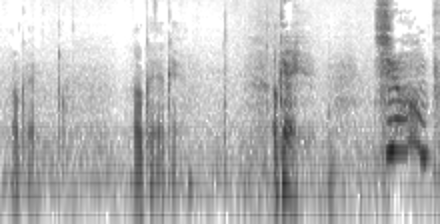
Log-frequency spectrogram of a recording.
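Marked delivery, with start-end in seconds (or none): 3.7-4.4 high sudden cry; yelped command to jump; shrill shout. Real, not acted. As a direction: shout it like a panicked order. Yelling a command mid-game.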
